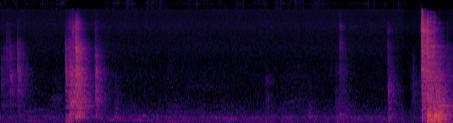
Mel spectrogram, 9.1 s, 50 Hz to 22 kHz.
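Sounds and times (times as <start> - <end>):
low hiss: 0.0 - 8.6
bathroom door slamming shut: 8.4 - 9.0.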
